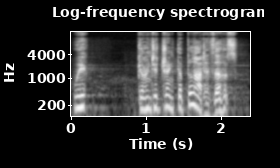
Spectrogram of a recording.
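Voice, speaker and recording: A man's voice: on the high side, expressive, moderate pace, fairly bright tone, breathy edge. An actor voicing an anxious male knight recruit in a video game, worried and complaining. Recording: game audio with long reverb.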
